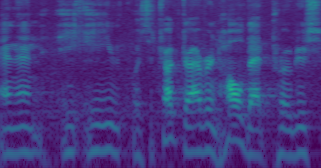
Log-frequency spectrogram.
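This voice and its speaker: Speaking at a moderate pace, a man with a Midwestern American accent uses a medium pitch with ordinary variation. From US Midwest, Cincinnati, Ohio. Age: 80s+. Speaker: restaurant founder and former boxer. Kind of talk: interview.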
